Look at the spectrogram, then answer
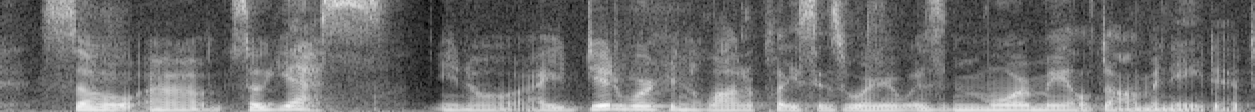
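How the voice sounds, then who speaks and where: A woman talks at a moderate pace, hardly pausing at all. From Mexico-born, raised in the US by immigrant parents. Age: 60s. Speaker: realtor and nonprofit founder. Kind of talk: interview. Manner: hesitant.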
